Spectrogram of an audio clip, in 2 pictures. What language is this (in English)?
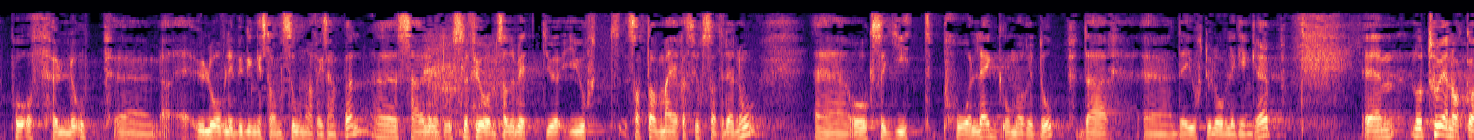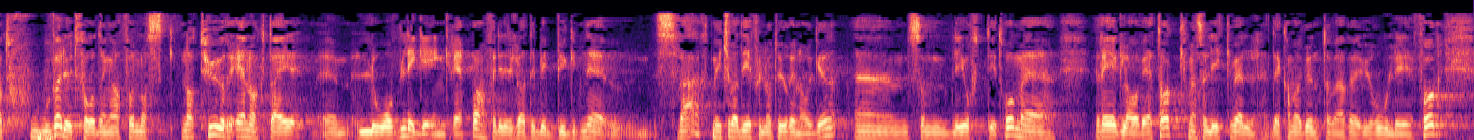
Norwegian Nynorsk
